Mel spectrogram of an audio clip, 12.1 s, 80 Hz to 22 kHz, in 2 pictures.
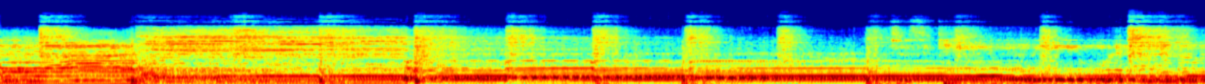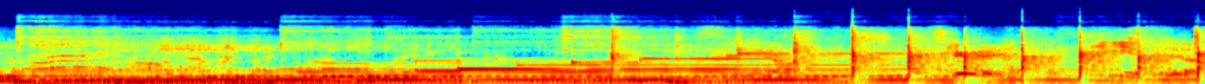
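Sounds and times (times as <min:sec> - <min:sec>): electronic keyboard chord: 0:00.0 - 0:12.0
people clapping: 0:09.0 - 0:09.3, 0:09.9 - 0:12.0.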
